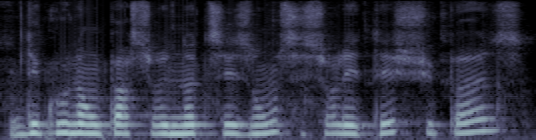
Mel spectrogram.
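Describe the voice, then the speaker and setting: In a casual show-and-tell vlog, a young woman holds up the coloring pages she has finished, speaking at normal speed in a steady, warm, medium-pitched voice. She's at home in front of a window, chatty yet hesitant, with many fillers and restarts.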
